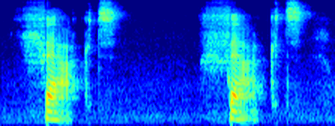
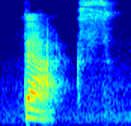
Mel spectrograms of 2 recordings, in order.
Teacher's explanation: We have a very clear k-t blend at the end of this word.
